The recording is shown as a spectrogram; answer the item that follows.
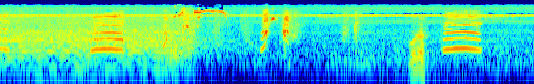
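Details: Baby monkey named Leo Rainbow, alone and calling for its mother, crying from hunger for milk; loud, clear wailing cries near one second and again around four seconds, with a wavering, pulsed cry between them, plus short squeaks over steady background hiss.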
